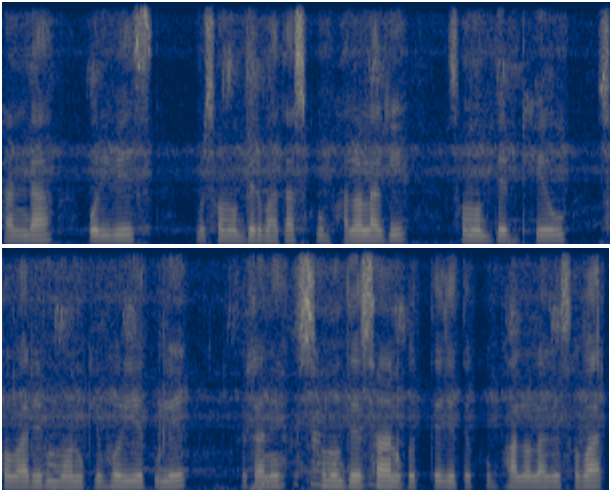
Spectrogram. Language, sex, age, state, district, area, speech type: Bengali, female, 45-60, West Bengal, Bankura, rural, spontaneous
